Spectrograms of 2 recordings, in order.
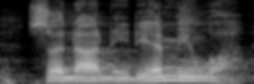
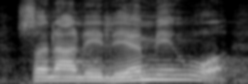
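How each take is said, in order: First: Earnest plea to God, a bit louder; pleading prayer. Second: Plea to God pitched higher and louder; rising pleading prayer. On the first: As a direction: beg for mercy from the heart. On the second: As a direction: cry out the plea more urgently. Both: Shown as a demonstration. Pastor voices pleading prayer.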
